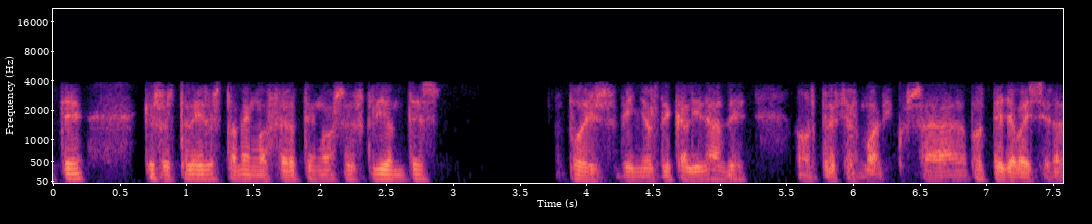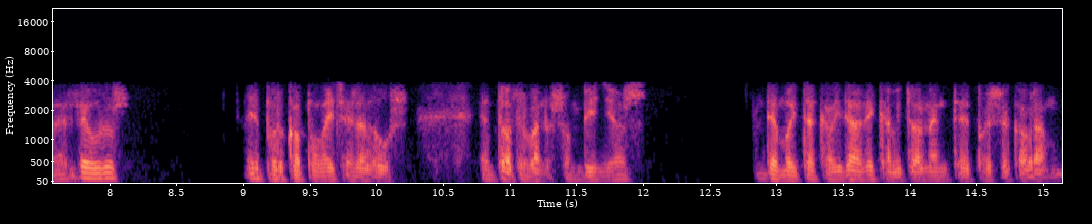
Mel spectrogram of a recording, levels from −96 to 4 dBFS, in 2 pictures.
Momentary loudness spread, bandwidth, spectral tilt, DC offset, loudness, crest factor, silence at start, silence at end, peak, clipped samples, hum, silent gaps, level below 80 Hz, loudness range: 11 LU; 4 kHz; -3.5 dB/octave; under 0.1%; -26 LUFS; 20 dB; 0.05 s; 0 s; -6 dBFS; under 0.1%; none; 3.22-3.70 s, 8.66-8.94 s, 12.32-12.75 s; -60 dBFS; 3 LU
